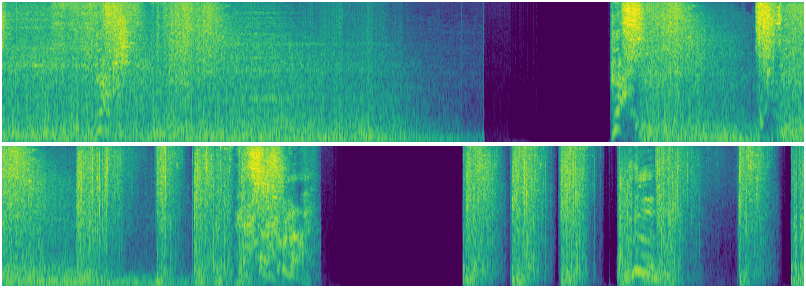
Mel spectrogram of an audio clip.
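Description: Swords clash and whoosh in a fight.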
